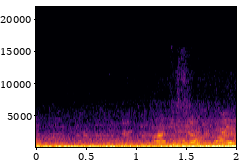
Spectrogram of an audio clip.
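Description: Bus engine and running gear heard from inside the passenger cabin: a steady low rumble as the bus moves off.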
